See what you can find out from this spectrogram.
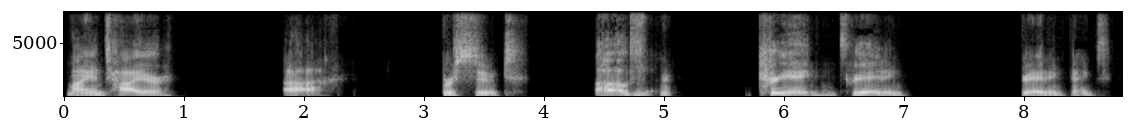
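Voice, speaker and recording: A man's voice: medium pitch, fairly bright tone, no room sound. Man rambling casually, dry close recording. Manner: self-deprecating, halting, crude swearing. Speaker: vlogger. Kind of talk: casual rambling spoken journal.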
